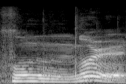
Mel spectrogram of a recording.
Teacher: 기역과 리을이 만났을 때 서로에게 영향을 줘서 기역은 이응으로 바뀌었고요. 리을은 니은으로 바뀌었습니다. 아시겠어요? 자, 그럼 결국에 이 기역은 파열음, 리을은 유음인데 각각 이응, 니은인 비음으로 교체되었다라고 볼 수가 있겠지. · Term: 비음화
